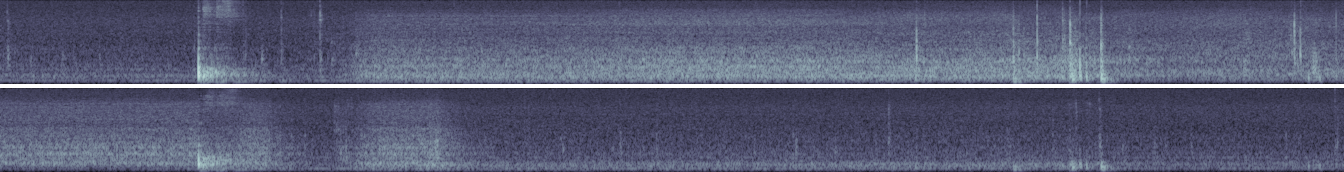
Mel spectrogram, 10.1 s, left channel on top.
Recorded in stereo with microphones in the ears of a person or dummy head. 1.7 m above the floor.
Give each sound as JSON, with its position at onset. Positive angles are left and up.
{"t": 1.5, "sound": "writing", "side_deg": 50, "distance_m": 1.8}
